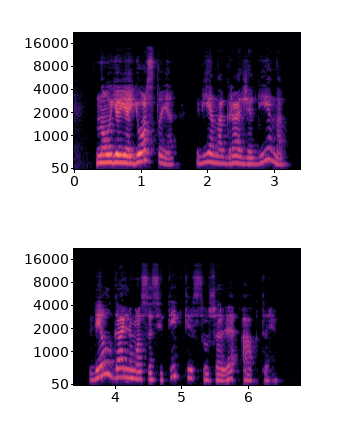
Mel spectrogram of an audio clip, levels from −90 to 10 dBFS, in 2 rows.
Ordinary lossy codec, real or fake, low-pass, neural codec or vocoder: MP3, 96 kbps; real; 14.4 kHz; none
